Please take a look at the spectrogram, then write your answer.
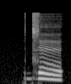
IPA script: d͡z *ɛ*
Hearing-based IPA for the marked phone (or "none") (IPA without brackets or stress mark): ɛ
